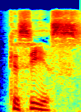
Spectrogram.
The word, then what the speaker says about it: Casillas: last name out loud Casas Casas okay Casas just think uh you say tortilla mhm so Casas you don't pronounce the L's gotcha okay well I'm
